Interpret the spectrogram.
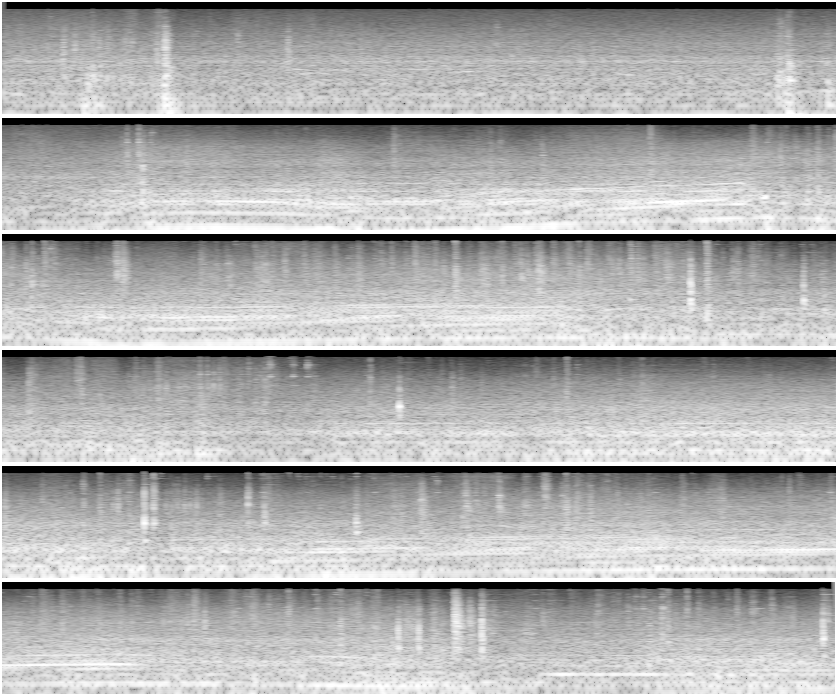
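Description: Car engine pulling hard from about four seconds in, then revving up and down over and over as it accelerates, lifts and changes gear through a cone slalom, heard from inside the car. Scattered sharp clicks and rattles come through over it.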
